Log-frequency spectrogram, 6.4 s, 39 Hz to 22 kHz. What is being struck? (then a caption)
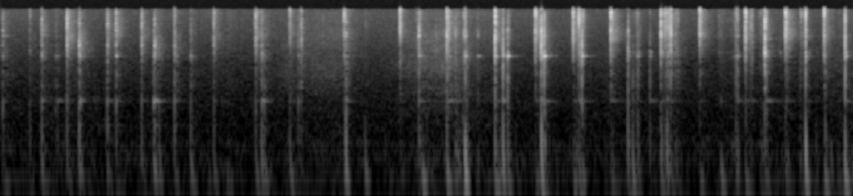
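Glass perfume bottle with metal filigree overlay. Long nails tap and scratch the gold metal filigree overlay and glass of a glass perfume oil bottle set with red jewels and a gold stopper. About 29 quick, irregular clicks and ticks are heard, each bright and dry with almost no ring, mixed with faint scratching between them.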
